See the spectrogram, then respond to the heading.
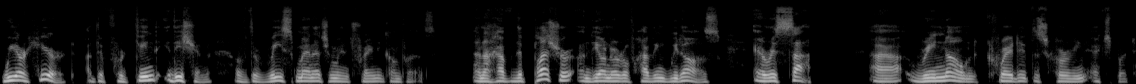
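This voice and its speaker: A man asks questions as an interviewer. His voice sits a little high but stays very mellow and soft-edged, recorded quite dry. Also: moderate pace, no echo. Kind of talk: on-camera conference interview.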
